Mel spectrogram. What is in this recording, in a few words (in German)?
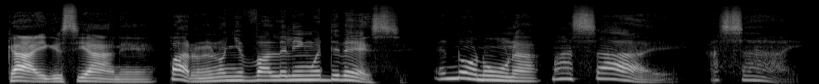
Sizilianer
